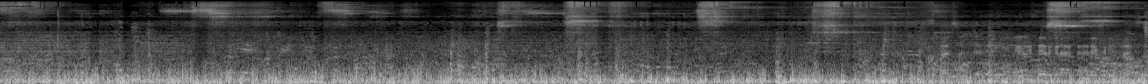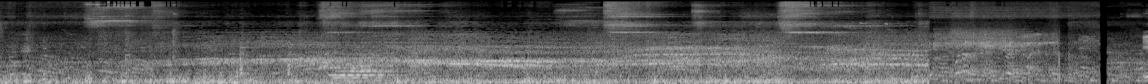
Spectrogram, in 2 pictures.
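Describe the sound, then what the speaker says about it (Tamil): Inside a passenger train on its inaugural run, cruising at 110 km/h, wheels rumble and clatter steadily with squealing rail noise and wind, loud and continuous, while someone talks over it. "110 மேக்ஸிமம் 110ல் வண்டி க்ரூஸ் பண்ணிட்டு போயிட்டு இருக்கு"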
